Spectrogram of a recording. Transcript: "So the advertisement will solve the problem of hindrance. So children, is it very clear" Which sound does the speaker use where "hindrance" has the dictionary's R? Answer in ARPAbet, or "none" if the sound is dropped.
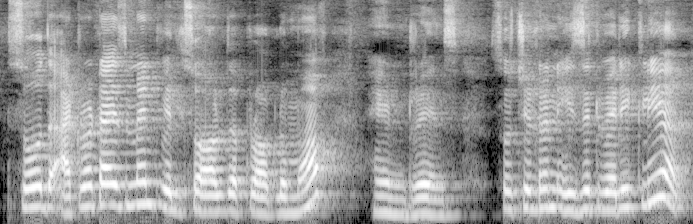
R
